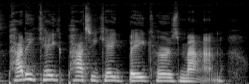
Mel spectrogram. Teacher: the specific meter that Tennyson uses puts stress on the first syllable followed by two unstressed syllables. It's the same meter as patty cake patty cake baker's man or dactilic dieer if you're fancy.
